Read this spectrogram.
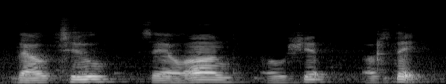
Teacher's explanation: Thou too, unaccented, accented. Sail on, unaccented, accented. O ship, unaccented, accented. Of state, unaccented, accented.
